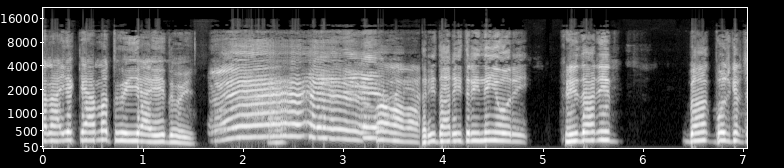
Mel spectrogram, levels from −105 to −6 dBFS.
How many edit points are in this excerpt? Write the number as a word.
one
